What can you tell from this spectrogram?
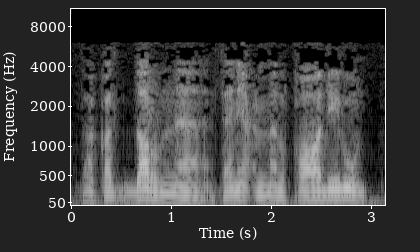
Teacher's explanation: فقدرنا فنعم القادرون، يقرأ ورش بتشديد الدال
